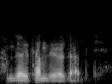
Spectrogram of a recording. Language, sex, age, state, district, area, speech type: Manipuri, male, 45-60, Manipur, Kangpokpi, urban, conversation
